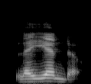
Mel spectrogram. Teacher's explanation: the stress falls on the next to last syllables. Leyendo, on the E.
